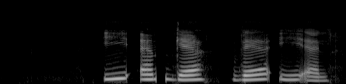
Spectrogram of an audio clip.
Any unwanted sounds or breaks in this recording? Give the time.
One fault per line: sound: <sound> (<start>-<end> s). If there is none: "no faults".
sound: dropout (1.6-1.7 s)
